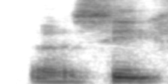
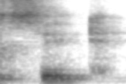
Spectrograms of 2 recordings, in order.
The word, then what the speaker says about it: Sikh: you pronounce the word Sikh? And so this slide tells you that it almost sounds like when a person is sick, and so Sikh is the right pronunciation.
